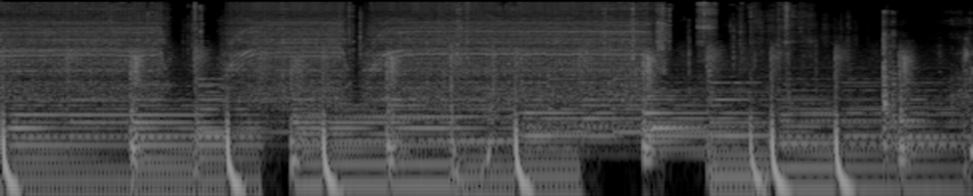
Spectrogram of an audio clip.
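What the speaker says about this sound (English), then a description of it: "Using a straight stitch, sew along both sides of the fabric." Sewing machine running a straight stitch along both sides of scrap fabric for a DIY basket, rapid mechanical clatter in short bursts with brief pauses between runs.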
